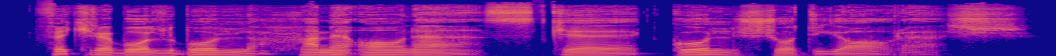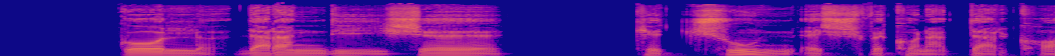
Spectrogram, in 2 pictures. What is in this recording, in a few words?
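Farsi, Iran, male, voice over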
